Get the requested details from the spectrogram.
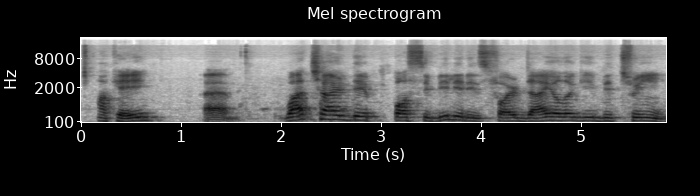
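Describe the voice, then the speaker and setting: Speaking at a very slow pace, a man uses a fairly high pitch with a Brazilian accent. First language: Portuguese. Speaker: interviewer. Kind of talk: interview questions.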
